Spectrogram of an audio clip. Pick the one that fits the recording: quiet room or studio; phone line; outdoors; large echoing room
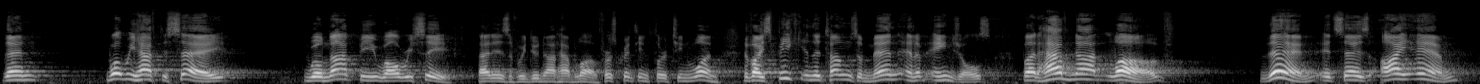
large echoing room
